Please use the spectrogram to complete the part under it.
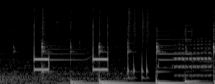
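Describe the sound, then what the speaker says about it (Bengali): Cartoon telephone dialing and ringing: a few crisp electronic dial tones followed by short repeated ring bursts, close and clear, with a brief gap between tone groups, no talking. "রিং হচ্ছে, রিং রিং"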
